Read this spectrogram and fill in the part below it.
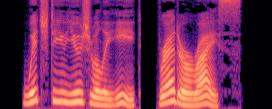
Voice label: english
